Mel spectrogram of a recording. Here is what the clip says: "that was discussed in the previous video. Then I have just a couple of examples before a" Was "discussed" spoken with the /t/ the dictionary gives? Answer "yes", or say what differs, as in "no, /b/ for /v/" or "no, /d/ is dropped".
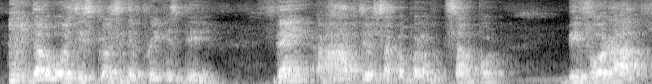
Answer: no, /t/ is dropped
